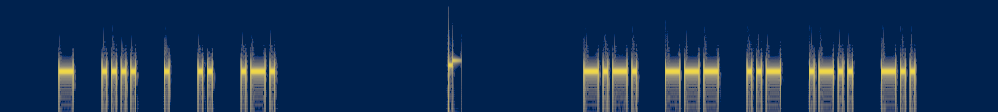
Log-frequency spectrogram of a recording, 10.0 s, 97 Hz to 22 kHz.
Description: Morse code, heard as a keyed tone, about 25 wpm, spaced as for 18 wpm, 700 Hz. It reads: THEIR COULD
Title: 2x Character Spacing - Top 500 Words - 25wpm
